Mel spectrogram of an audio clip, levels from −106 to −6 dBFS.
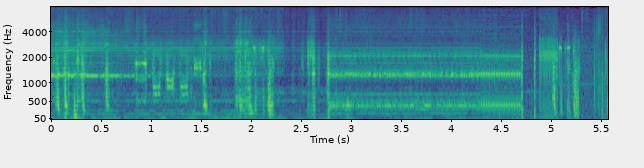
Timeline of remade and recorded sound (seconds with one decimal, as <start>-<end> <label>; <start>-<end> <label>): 0.0-4.3 remade; 4.3-5.6 recorded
